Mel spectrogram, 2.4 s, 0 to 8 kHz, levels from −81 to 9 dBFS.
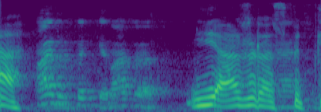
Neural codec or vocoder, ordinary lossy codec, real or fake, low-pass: none; none; real; 7.2 kHz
